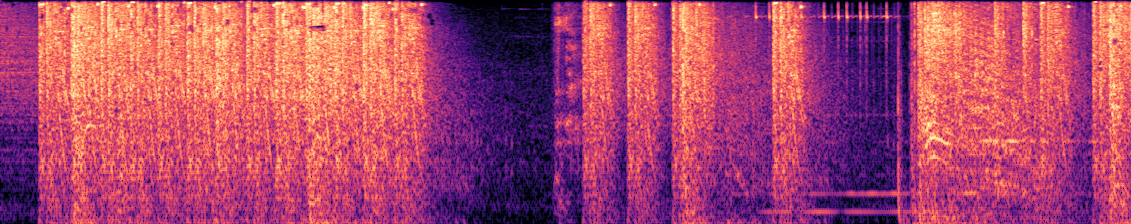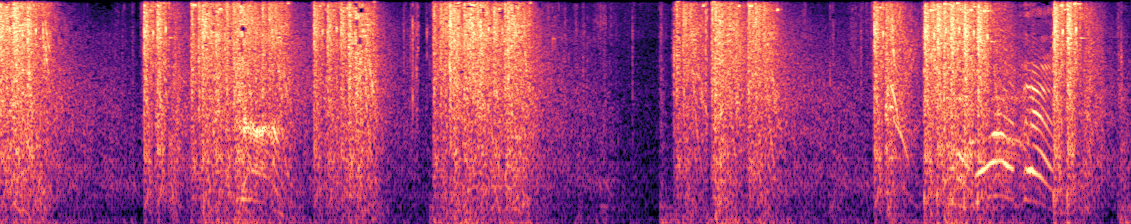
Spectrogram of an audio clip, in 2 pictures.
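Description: Gunshots crackle in rapid bursts.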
